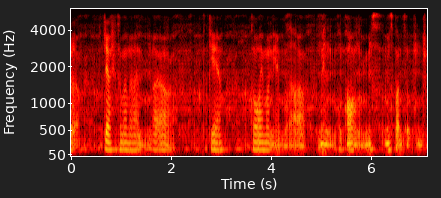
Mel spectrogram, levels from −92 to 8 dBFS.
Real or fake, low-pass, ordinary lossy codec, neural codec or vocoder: fake; 5.4 kHz; none; autoencoder, 44.1 kHz, a latent of 192 numbers a frame, MeloTTS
